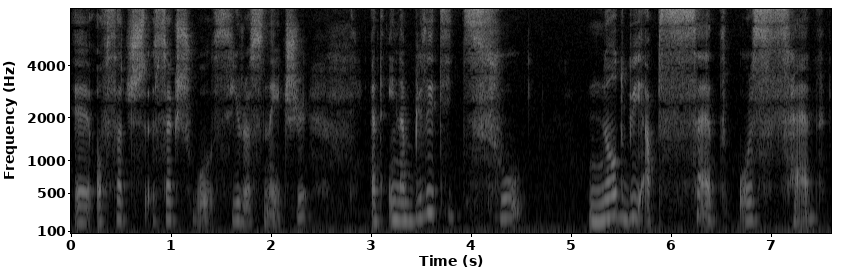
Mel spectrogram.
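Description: A woman in her forties, a Polish native speaker, giving a halting, half-whispered talk into a laptop webcam in a small bed-and-breakfast room. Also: medium pitch, creaky, breathy edge. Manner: halting, many filler pauses, often half-whispered. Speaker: self-help lecturer. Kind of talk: slow unscripted monologue to webcam.

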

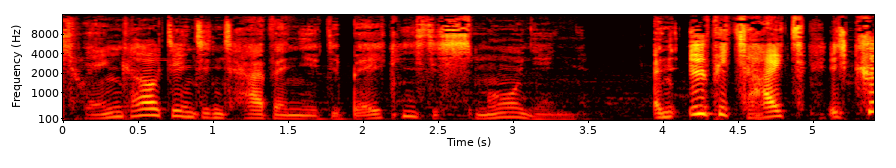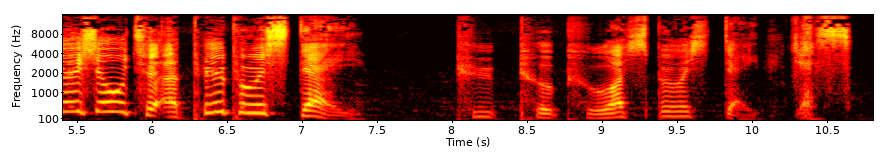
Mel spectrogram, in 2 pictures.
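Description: A childlike possessed demon, high and bouncy. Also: male voice, fairly bright tone, no room sound, exaggerated voice. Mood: worried. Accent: British. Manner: talks of himself in third person, babyish words. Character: childlike possessed male demon friend, clingy and excitable.

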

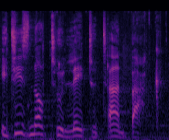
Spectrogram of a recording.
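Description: A woman's voice: on the low side, animated, normal speed, close to an everyday voice. A woman voicing an earnest, principled female warrior in a video game, speaking in a stern, reproachful way.

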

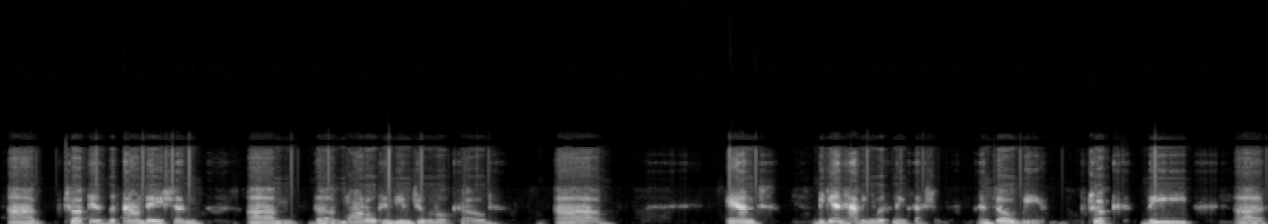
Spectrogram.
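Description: A man speaking at a middle pitch, slightly hoarse from a cold, presents on a webinar. He talks in a halting way, with frequent fillers and restarts. The audio is a little dull and muffled. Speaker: webinar presenter, center president.

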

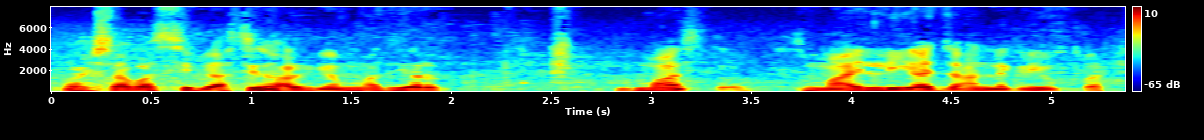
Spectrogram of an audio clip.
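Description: A young man with a slightly high voice keeps up a joking running commentary as he walks a forest trail. His words come through a handheld action camera out of doors, with faint outdoor sounds behind him. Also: normal speed, a little mellow, slight background noise, rough recording. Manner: chatty, joking running commentary to himself while walking. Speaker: travel vlogger. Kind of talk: casual hiking vlog commentary.

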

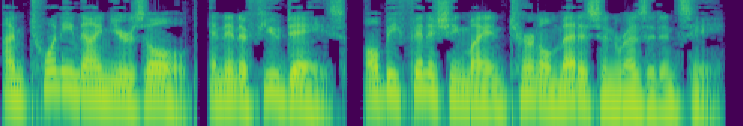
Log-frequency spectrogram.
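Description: A man's voice: medium pitch, very animated, brisk, a little mellow, dry recording. A man narrating an English lesson, reading example sentences and definitions aloud and repeating each one evenly.

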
